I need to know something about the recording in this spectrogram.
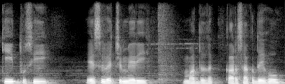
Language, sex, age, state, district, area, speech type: Punjabi, male, 30-45, Punjab, Muktsar, urban, read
